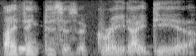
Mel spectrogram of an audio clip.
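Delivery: hushed, whispered voice. In a roleplay scene, Con leans over and speaks: whispering.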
